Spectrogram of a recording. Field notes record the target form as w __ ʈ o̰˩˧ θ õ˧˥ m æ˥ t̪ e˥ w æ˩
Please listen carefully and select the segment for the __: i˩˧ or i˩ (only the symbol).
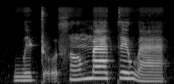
i˩˧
